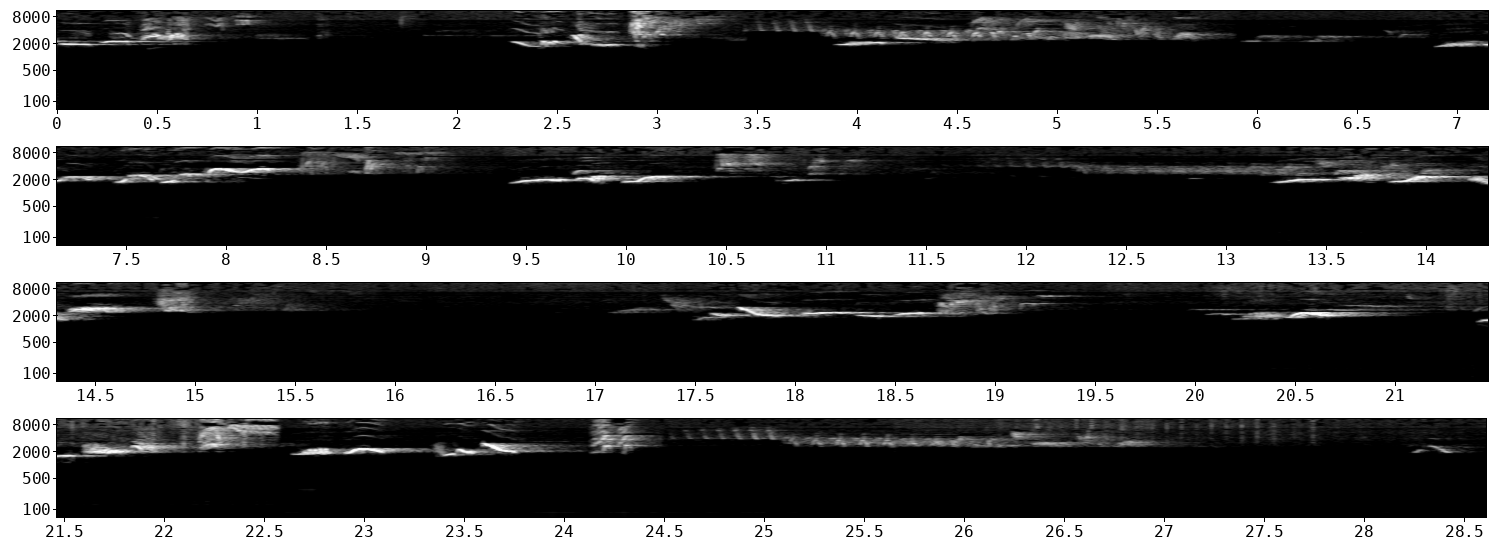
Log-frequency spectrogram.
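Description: A songbird singing: short chirping, warbling phrases with trills, repeated every couple of seconds with brief pauses between.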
